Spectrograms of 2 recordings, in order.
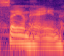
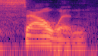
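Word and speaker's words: Samhain: what What's it called Josh it's not called Sam Hayne yeah it's yeah everybody pronounces the same hey but it's it's it's weird it's sowin yeah uh so yeah Salin is this Festival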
